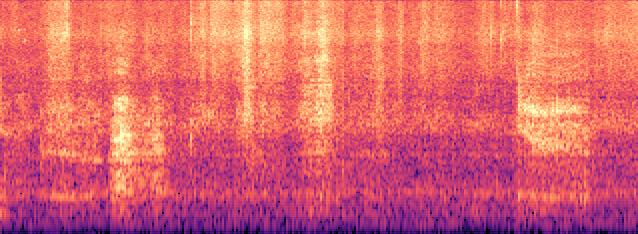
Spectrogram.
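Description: A woman's quiet breathing through the nose: a few short, soft exhales, with a longer breathy one near the end.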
